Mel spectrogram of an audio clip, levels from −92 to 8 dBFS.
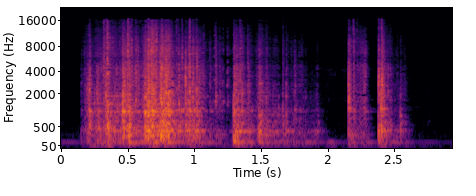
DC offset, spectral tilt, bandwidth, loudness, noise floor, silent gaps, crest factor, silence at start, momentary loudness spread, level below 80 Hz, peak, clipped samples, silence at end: under 0.1%; -3 dB/octave; 17 kHz; -27 LUFS; -49 dBFS; none; 24 dB; 0.15 s; 17 LU; -60 dBFS; -6 dBFS; under 0.1%; 0.35 s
